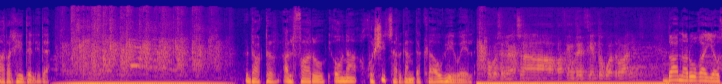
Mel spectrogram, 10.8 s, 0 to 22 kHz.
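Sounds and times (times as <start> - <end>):
speech: 0.0 - 1.1, 3.7 - 10.8
doctors and nurses applauding a recovered elderly patient: 0.8 - 3.5, 7.2 - 7.6.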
